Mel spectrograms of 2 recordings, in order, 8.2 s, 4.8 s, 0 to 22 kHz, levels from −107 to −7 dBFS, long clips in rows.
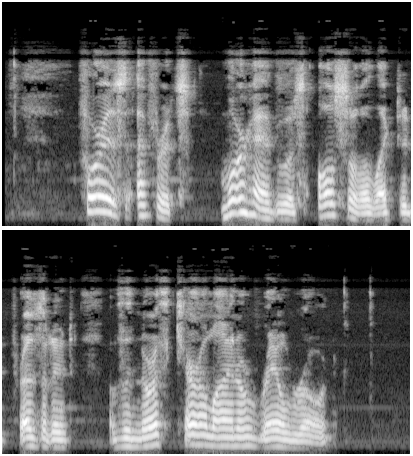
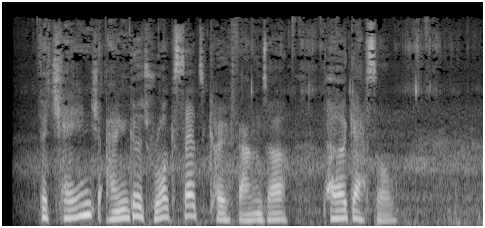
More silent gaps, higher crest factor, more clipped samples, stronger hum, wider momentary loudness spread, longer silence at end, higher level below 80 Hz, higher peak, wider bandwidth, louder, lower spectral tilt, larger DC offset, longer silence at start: neither; about the same, 16 dB vs 16 dB; neither; neither; second, 9 LU vs 15 LU; first, 0.85 s vs 0 s; about the same, -64 dBFS vs -62 dBFS; first, 0 dBFS vs -16 dBFS; second, 9.6 kHz vs 17 kHz; first, -15 LUFS vs -31 LUFS; second, -3 dB/octave vs -5 dB/octave; neither; second, 0.1 s vs 0.35 s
